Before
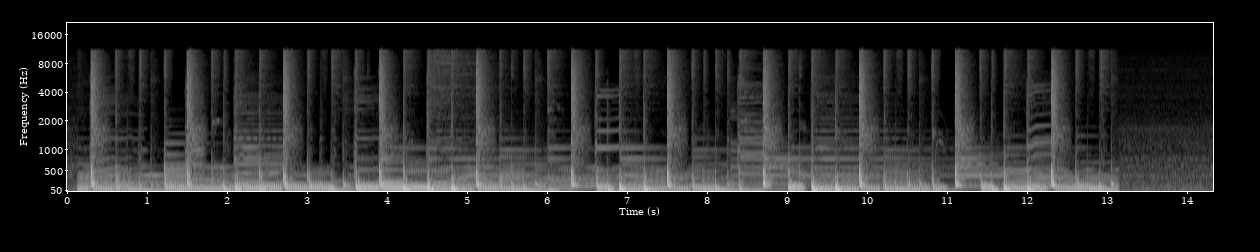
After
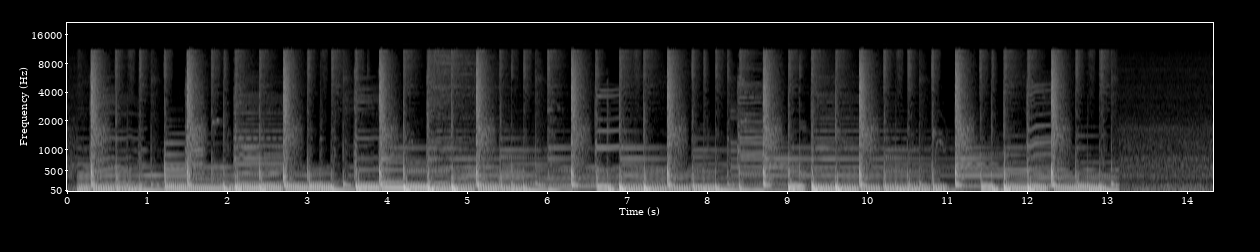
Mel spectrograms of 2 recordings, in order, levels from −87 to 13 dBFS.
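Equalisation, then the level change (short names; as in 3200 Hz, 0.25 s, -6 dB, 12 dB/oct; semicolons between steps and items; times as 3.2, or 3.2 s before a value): bell 240 Hz -11 dB 0.68 oct; 0.0 dB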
